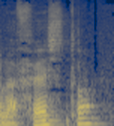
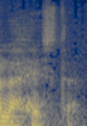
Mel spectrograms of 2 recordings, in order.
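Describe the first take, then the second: First: The noun begins with an f sound. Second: The noun begins with a breathy h sound. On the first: It is the form outside Gascon. "Au lieu de dire la feste" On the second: It is the Gascon form. "Elle donne une aspiration ... on dira la heste"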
